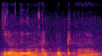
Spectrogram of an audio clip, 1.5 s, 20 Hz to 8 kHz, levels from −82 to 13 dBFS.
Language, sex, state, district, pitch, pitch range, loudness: Tamil, female, Karnataka, Bangalore, 200 Hz, 190-245 Hz, -17 LUFS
